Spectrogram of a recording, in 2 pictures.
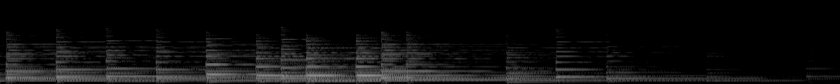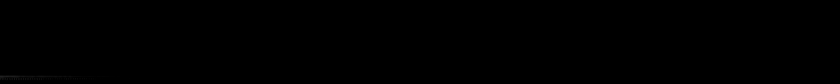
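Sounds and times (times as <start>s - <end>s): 
piano: 0.0s - 9.0s.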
